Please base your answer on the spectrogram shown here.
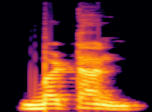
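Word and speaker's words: button: अगला शब्द है बी U double T ओ एन और इसका उच्चारण होता है बटन और इसकी हिंदी भी बटन।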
